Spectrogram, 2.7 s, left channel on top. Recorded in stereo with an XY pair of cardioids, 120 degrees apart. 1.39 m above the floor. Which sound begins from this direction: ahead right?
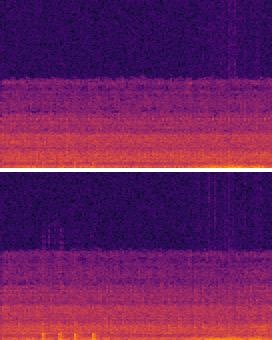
Knocking, at 0.4 s.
